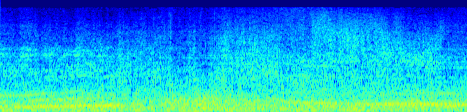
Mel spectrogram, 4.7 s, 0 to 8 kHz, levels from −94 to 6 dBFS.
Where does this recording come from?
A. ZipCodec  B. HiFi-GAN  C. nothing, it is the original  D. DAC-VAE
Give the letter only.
C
